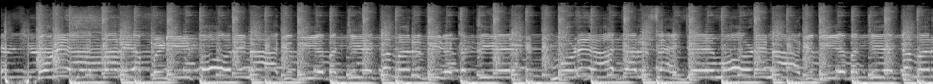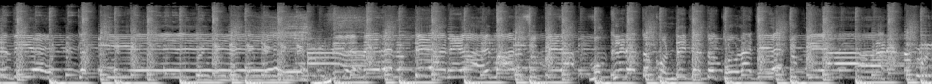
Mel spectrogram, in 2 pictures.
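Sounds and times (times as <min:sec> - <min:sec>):
Punjabi bhangra music: 0:00.0 - 0:18.6.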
